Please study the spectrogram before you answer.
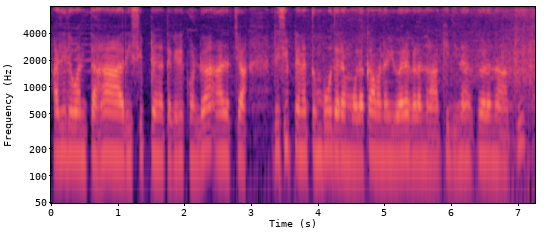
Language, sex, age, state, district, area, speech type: Kannada, male, 60+, Karnataka, Tumkur, rural, spontaneous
